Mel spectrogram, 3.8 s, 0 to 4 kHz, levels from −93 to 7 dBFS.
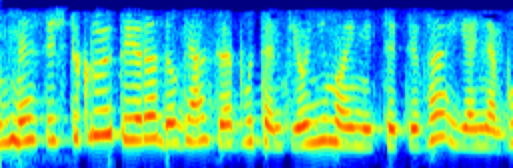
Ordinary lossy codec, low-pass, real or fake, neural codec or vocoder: MP3, 24 kbps; 3.6 kHz; real; none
